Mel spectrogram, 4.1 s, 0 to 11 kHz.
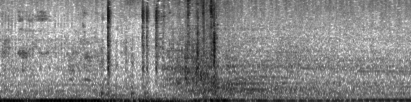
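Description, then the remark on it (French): A gendarmerie patrol car with a light bar on its roof and two gendarmes aboard rolls slowly past buildings at around 20 km/h, with a low, steady engine rumble, accompanied by a few soft clicks and faint mechanical sounds, in a quiet nighttime setting. “Pour cela, la voiture roule à très basse vitesse, autour de 20 km/h, et les deux fonctionnaires à bord scrutent attentivement les bâtiments, vérifie qu'il n'y ait pas d'infraction et surveille les éventuelles lumières émises par des lampes torches”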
